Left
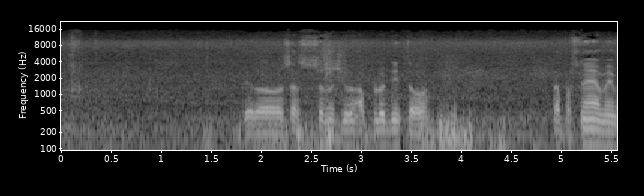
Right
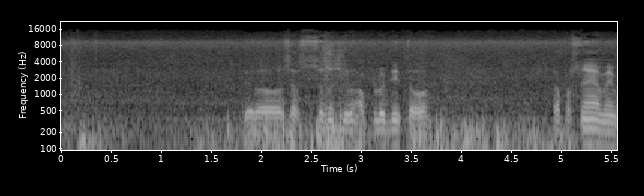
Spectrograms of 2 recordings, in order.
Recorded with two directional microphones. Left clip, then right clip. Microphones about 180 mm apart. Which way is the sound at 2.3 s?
5° right (ahead or behind).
